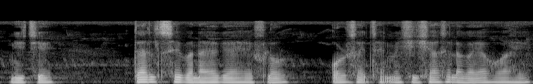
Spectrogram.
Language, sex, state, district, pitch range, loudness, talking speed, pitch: Hindi, male, Arunachal Pradesh, Papum Pare, 100-105 Hz, -19 LUFS, 190 wpm, 100 Hz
